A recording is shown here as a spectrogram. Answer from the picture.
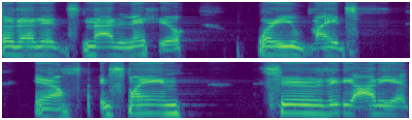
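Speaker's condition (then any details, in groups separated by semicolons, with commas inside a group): Cerebral palsy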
